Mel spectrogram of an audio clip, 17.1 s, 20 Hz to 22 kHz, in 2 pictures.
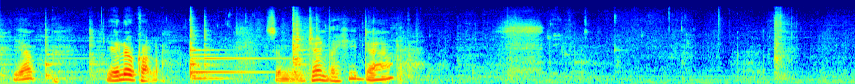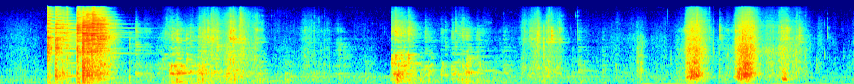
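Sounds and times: metal kitchenware clattering: 0:01.9 - 0:03.4, 0:09.0 - 0:14.6.

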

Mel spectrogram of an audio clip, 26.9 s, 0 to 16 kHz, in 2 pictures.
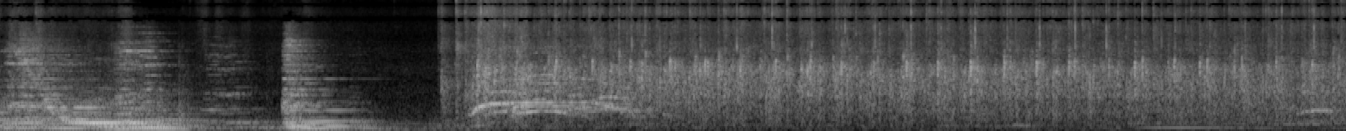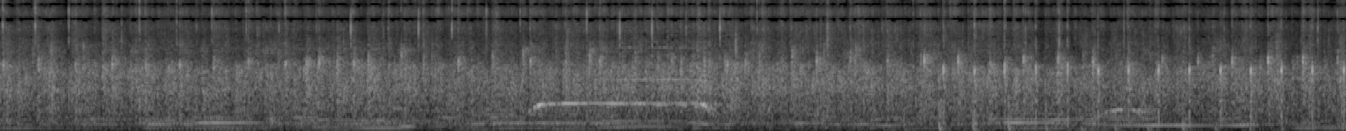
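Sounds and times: tango music: 0:00.0 - 0:04.0, 0:09.6 - 0:26.9
audience applauding: 0:04.4 - 0:26.9
audience cheering: 0:04.5 - 0:07.1, 0:12.7 - 0:13.7, 0:18.4 - 0:21.2, 0:23.6 - 0:25.9.

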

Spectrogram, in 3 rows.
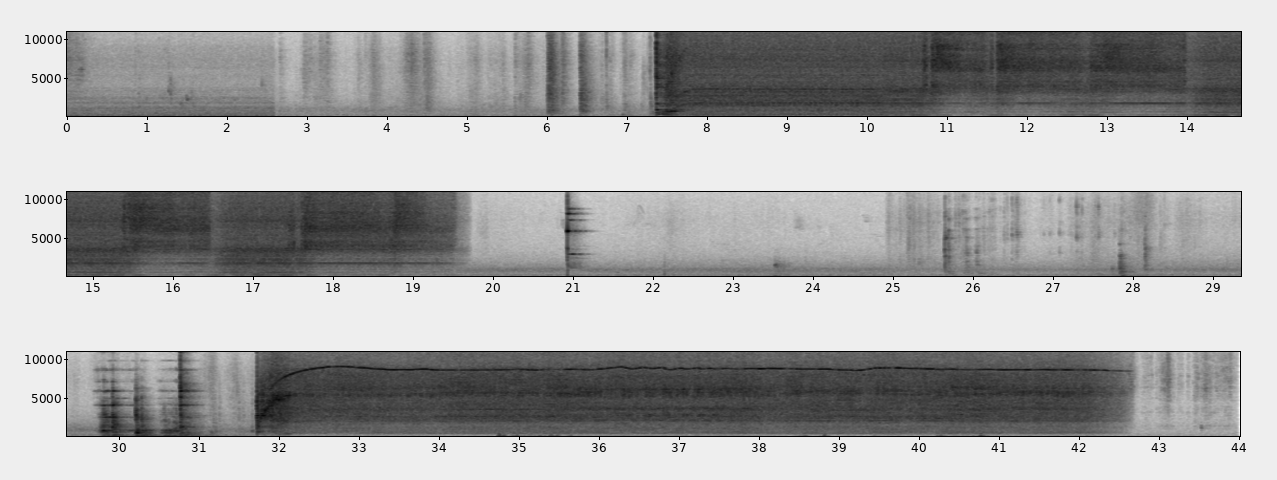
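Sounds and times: belt grinder grinding metal: 0:07.4 - 0:19.8, 0:31.8 - 0:42.8.

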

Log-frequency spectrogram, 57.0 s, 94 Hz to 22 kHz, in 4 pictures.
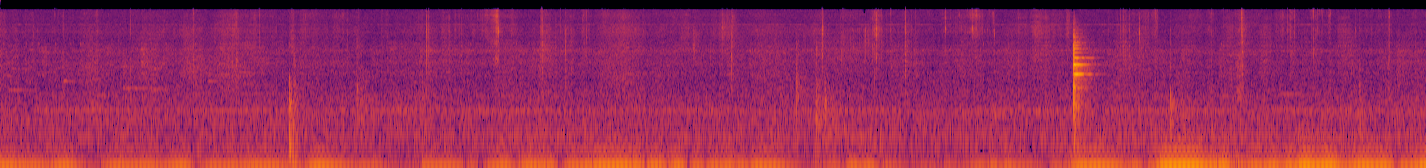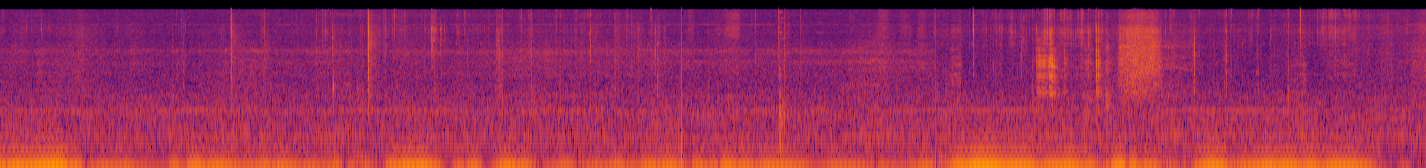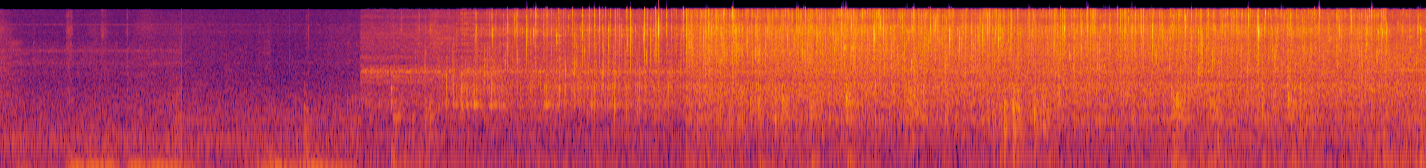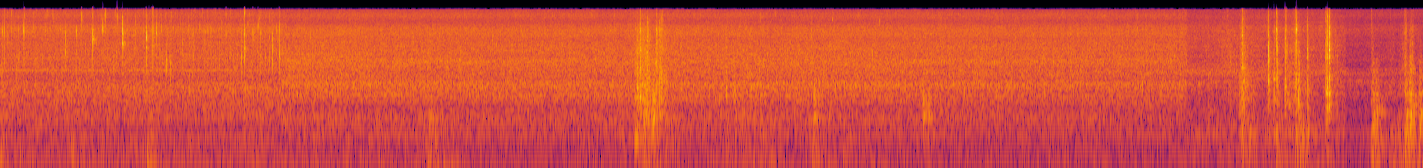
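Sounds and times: food sizzling in oil: 0:32.2 - 0:54.8.

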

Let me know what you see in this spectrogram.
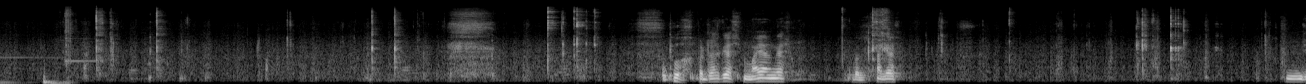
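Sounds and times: background music: 0:00.0 - 0:01.2.

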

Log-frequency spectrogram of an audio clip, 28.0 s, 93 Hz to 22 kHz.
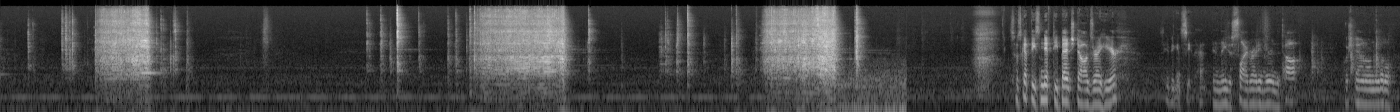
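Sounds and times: cordless drill driving fasteners: 0:15.2 - 0:17.0.

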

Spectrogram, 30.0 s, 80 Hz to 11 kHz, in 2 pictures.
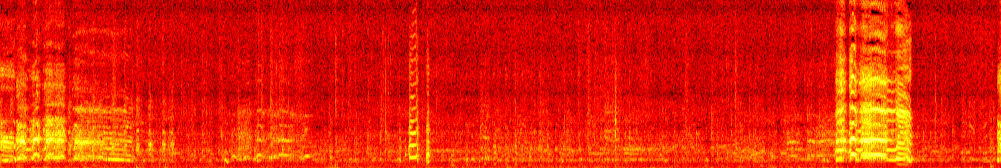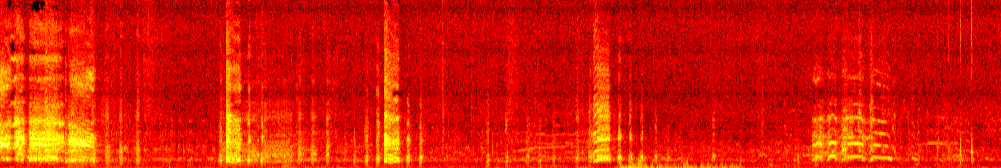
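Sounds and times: roosters crowing: 0:00.0 - 0:02.4, 0:03.2 - 0:05.1, 0:10.7 - 0:16.9, 0:20.6 - 0:21.2, 0:22.7 - 0:24.4, 0:27.0 - 0:29.6.

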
